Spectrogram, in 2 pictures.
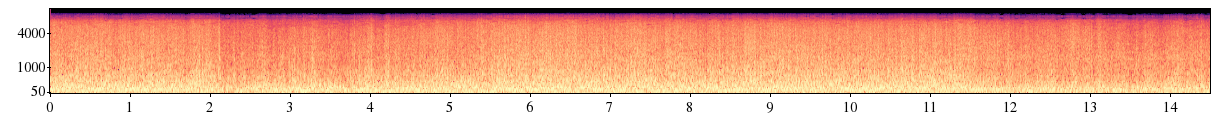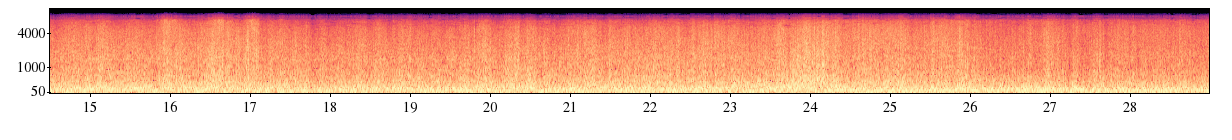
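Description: Heavy wind rush buffeting a microphone held out of the window of a fast-moving train, over the steady rumble of the train running on the track.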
